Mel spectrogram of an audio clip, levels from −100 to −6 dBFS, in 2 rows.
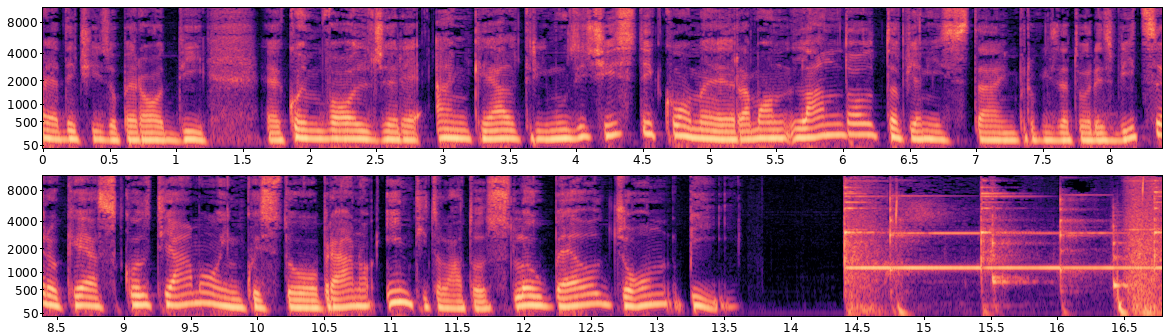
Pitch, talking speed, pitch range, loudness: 160 Hz, 90 wpm, 140-200 Hz, -20 LUFS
